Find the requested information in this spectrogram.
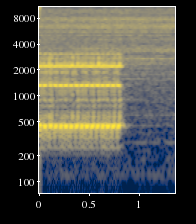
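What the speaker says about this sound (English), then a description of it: "if I shut the ringer off on this phone, you'll hear it sends a ringing signal" A Screen Machine anti-telemarketing phone device sends out its ringing signal, a rapid electronic warble pulsing steadily for under a second before cutting off into faint background hiss.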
